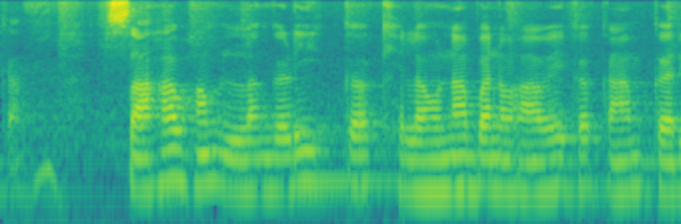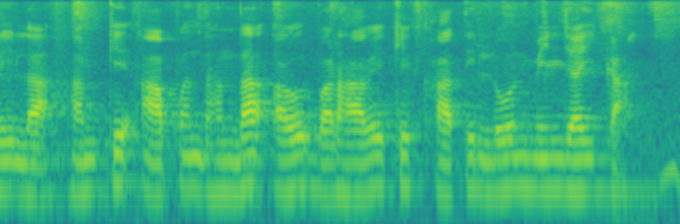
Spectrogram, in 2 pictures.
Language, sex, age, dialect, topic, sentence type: Bhojpuri, male, 18-24, Western, banking, question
